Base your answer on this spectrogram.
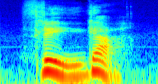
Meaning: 1. to fly (with wings, on an airplane, through the air, etc. – generally, like in English) 2. to rove, to ambulate; to be out in the field without fixed position
- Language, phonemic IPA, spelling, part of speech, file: Swedish, /ˈflyːˌɡa/, flyga, verb, Sv-flyga.ogg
